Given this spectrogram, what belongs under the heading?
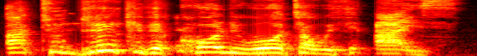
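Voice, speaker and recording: A man from Tanzania chatting casually as a guest on a live stream from home, relaxed and laughing often. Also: high voice, unhurried, vocal fry, slightly rough. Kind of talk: casual chat. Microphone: computer mic.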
